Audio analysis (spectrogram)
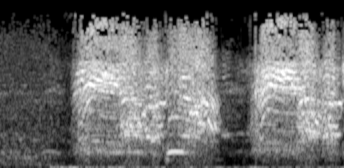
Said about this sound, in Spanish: Miles de cubanos protestaban este lunes frente a la Casa Blanca. Gritaban consignas respaldados por legisladores republicanos.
